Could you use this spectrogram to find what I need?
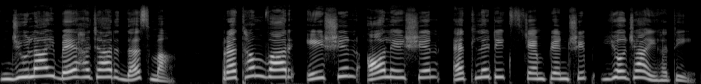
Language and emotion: Gujarati, neutral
